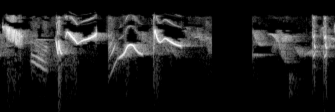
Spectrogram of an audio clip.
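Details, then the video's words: Song of an imported African yellow-fronted canary, also called green singing finch, used as tutor song: bright swooping whistled notes and quick chirps, then a quiet gap and a softer buzzy trill ending in sharp clicks. "Mozambik materi buat isian pleci"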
